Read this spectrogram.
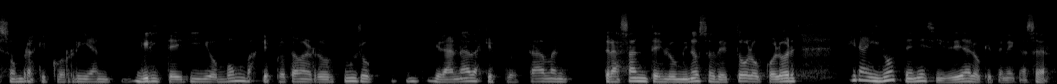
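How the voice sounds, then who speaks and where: A man in his sixties with an Argentine accent recounts his war memories as an interview guest. His voice is warm and dark, at a middle pitch for a man. He tells it vividly and intensely, bringing the words of others to life. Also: dull audio. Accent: Argentine Spanish. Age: 60s. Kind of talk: first-person war storytelling in an interview.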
